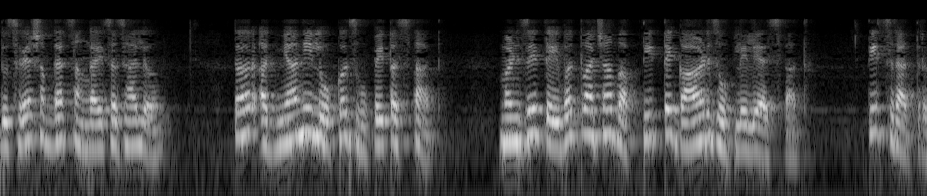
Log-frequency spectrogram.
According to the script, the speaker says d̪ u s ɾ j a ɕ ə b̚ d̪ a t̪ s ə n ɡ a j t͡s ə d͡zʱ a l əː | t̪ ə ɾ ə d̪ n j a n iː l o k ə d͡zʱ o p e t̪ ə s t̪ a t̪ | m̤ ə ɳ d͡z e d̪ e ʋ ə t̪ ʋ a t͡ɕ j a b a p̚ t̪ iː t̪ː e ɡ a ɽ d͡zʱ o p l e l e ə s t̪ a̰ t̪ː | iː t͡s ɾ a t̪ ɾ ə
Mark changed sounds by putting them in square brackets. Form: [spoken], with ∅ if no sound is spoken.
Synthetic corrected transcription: d̪ u s ɾ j a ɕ ə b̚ d̪ a t̪ s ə [ŋ] ɡ a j t͡s ə d͡zʱ a l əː | t̪ ə ɾ ə d̪ n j a n iː l o k ə d͡zʱ o p e t̪ ə s t̪ a t̪ | m̤ ə ɳ d͡z e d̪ e ʋ ə t̪ ʋ a t͡ɕ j a b a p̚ t̪ iː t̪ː e ɡ a ɽ d͡zʱ o p l e l e ə s t̪ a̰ t̪ː | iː t͡s ɾ a t̪ ɾ ə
